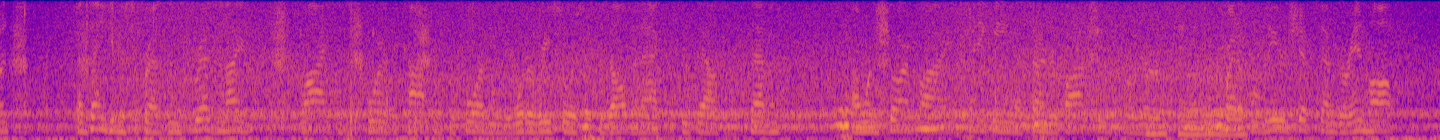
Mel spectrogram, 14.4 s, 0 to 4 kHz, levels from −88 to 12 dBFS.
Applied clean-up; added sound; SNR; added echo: none; Insect; -2 dB; reverberation time 1.9 s.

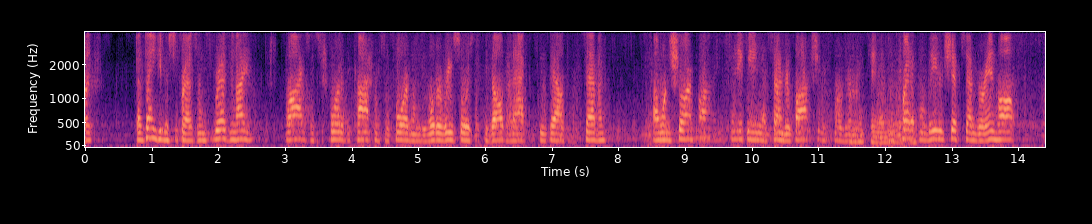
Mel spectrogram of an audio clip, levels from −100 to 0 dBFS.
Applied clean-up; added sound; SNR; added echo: neural separator model SepFormer DNS4.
